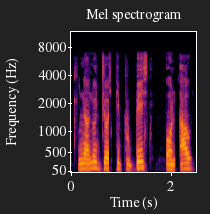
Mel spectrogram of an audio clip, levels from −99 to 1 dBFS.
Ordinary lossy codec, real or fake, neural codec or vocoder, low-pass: none; real; none; 7.2 kHz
